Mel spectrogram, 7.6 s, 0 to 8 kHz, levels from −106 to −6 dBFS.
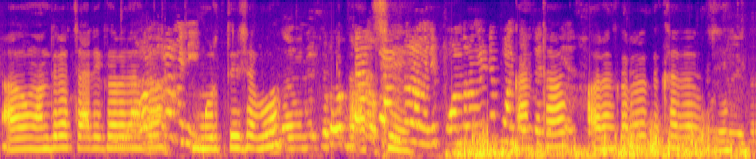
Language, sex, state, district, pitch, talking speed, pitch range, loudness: Odia, female, Odisha, Khordha, 220 Hz, 85 wpm, 205-230 Hz, -13 LUFS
